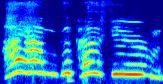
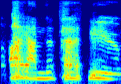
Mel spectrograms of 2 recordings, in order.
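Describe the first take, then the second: First: It is said in a light, high, fluty voice. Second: It is said in a deep, menacing voice. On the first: "she had like a flute voice" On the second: "in like a deep, like evil voice"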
